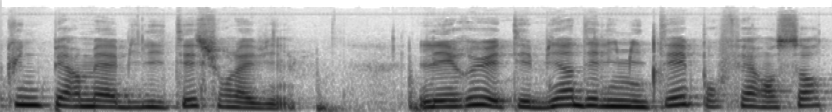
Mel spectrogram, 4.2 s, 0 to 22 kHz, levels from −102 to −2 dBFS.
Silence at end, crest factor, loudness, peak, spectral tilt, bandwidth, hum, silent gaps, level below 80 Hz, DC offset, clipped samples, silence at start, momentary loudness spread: 0.05 s; 10 dB; -16 LUFS; -6 dBFS; -7 dB/octave; 12.5 kHz; none; none; -52 dBFS; under 0.1%; under 0.1%; 0 s; 13 LU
